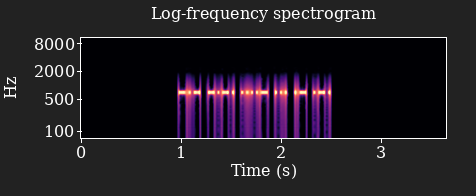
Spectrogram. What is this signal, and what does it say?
Morse code, heard as a keyed tone, about 50 wpm, 700 Hz. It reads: KC4SAR
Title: USA Call Signs 50wpm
